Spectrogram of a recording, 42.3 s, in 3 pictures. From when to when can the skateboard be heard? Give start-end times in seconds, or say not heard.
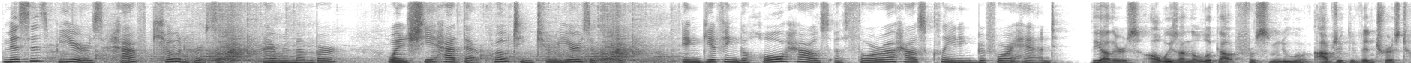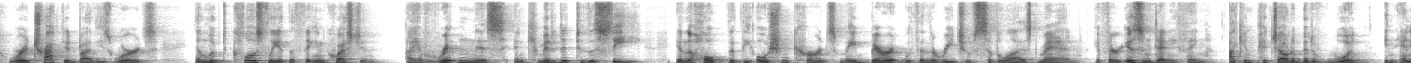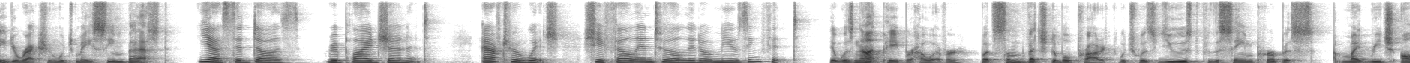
0.0-6.8.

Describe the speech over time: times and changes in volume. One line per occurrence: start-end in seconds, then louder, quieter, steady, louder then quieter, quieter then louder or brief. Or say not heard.
0.0-42.2 steady.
